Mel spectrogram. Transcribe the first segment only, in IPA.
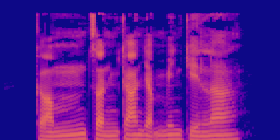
k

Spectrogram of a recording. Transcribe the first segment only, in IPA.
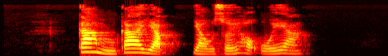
k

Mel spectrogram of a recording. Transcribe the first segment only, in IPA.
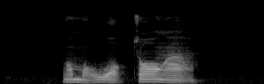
ŋ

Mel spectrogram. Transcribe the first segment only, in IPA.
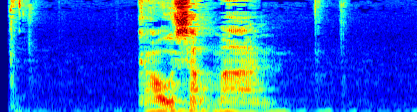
k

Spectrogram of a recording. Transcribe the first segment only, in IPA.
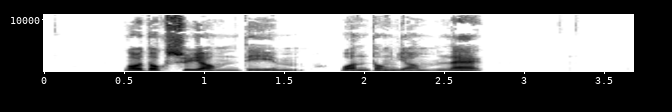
ŋ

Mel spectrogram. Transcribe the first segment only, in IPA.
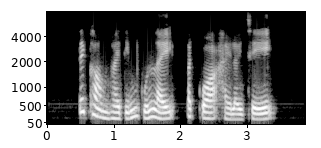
t̪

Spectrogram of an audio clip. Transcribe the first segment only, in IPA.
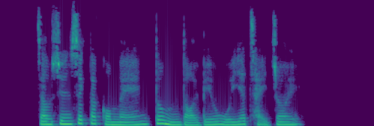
t͡s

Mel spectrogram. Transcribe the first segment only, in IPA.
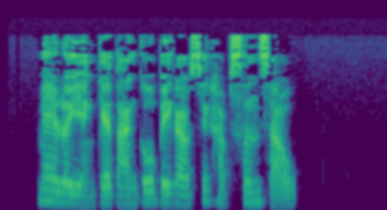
m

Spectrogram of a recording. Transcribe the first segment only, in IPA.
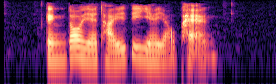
k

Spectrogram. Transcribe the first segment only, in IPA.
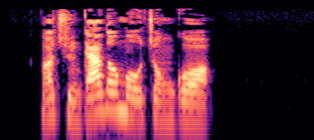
ŋ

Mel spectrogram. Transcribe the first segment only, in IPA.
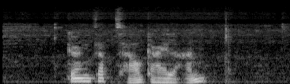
k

